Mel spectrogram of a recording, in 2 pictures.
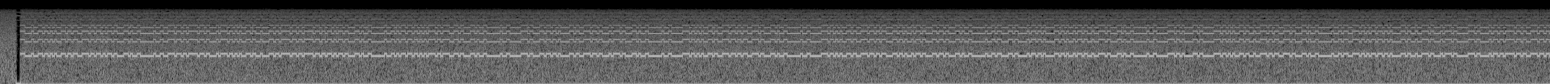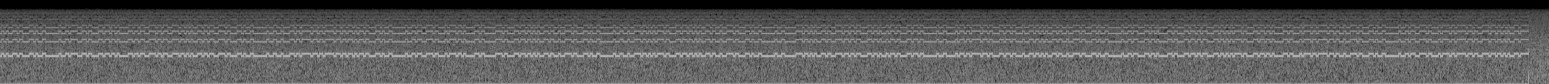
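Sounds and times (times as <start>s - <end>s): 
received RTTY radioteletype signal: 0.2s - 30.8s.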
